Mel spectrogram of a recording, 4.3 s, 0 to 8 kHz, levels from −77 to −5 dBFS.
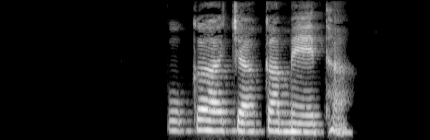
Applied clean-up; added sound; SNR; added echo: none; none; none; none.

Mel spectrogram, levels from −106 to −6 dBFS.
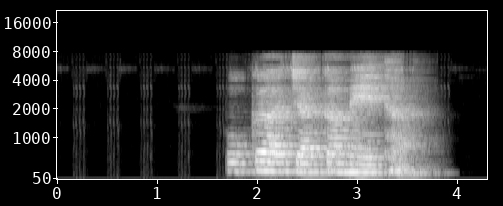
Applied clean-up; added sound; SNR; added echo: neural separator model SepFormer DNS4.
